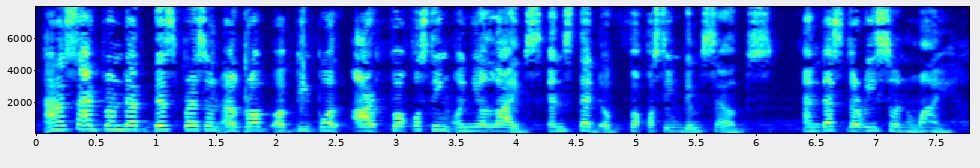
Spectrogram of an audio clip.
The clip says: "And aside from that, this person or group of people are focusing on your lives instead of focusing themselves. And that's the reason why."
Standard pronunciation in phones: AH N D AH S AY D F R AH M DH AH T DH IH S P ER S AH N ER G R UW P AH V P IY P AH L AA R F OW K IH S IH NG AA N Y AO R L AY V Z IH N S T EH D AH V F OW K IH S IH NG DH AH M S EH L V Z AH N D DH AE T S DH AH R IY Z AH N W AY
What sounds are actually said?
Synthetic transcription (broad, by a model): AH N AH S AY D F R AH M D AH T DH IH S P ER S AH N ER G R UW P AH V P IY P AH L AA R F OW K IH S IH NG AA N Y AO R L AY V S IH N S T EH D AH V F OW K IH S IH NG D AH M S EH L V S AH N D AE T S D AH R IY S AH N W AY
